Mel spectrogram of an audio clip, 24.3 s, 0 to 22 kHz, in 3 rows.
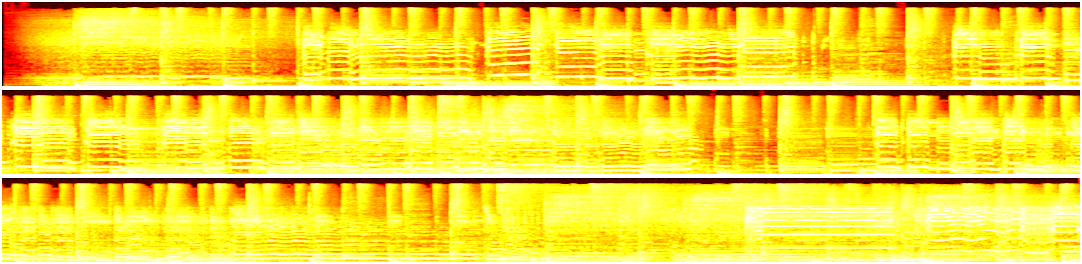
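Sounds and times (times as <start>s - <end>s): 
Fender Vibro Champ guitar amplifier: 0.0s - 24.2s.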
